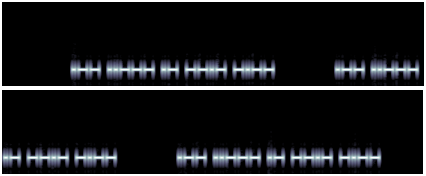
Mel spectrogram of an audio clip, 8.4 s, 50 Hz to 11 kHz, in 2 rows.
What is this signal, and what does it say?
Morse code, heard as a keyed tone, about 40 wpm, 700 Hz. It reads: W2AQY W2AQY W2AQY
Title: USA Call Signs - 5 Characters - Repeated 3x - 40wpm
